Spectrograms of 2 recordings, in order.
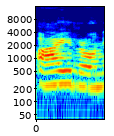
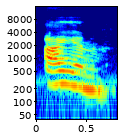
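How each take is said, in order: First: The R sound is clearly pronounced. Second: The R sound is dropped. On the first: The speaker calls it wrong. "So it's not iron" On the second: The speaker calls it right. "we eliminate the R"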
